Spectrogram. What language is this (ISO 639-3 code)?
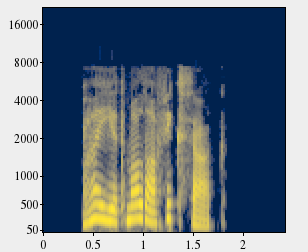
lav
